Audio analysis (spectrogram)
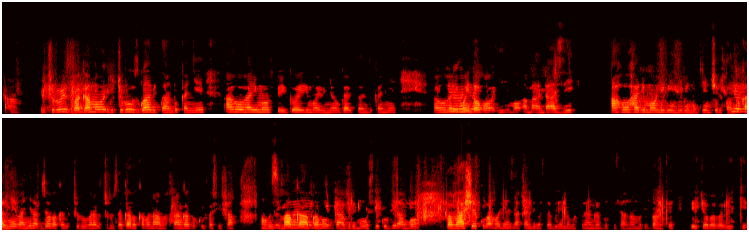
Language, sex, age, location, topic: Kinyarwanda, male, 36-49, Burera, finance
